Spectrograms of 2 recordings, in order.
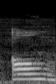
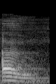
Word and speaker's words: own: On my own. Own không đọc là on nha. Không đọc là on nha. Không có on nha.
